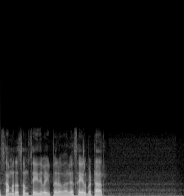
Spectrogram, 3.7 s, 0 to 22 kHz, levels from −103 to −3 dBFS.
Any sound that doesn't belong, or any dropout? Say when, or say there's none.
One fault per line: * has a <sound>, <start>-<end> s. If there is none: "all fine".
all fine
